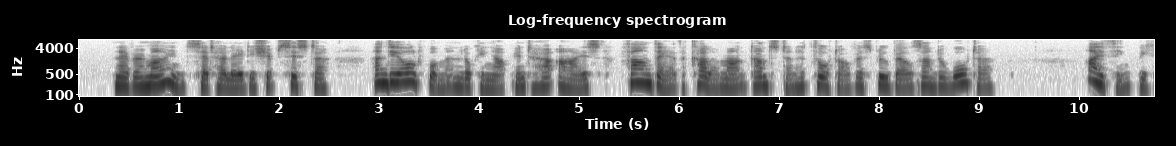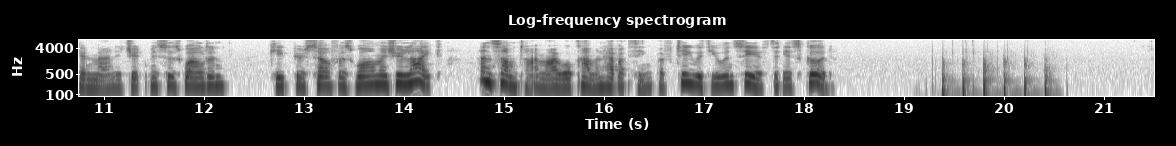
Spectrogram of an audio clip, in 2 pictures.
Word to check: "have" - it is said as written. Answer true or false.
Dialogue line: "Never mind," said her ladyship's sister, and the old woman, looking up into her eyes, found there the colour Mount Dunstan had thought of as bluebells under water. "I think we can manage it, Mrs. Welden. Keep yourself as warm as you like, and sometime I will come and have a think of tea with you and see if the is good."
true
